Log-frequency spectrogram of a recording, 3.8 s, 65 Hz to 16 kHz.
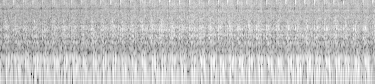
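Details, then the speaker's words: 2012 Kawasaki Ninja 250R after carb install, now running on its own fuel system: steady, even idle about three and a half beats a second, no misses or clatter; no leaks, charging at idle. "so now it's running on its own system everything is running on its own system"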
